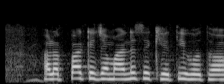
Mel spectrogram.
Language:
Bhojpuri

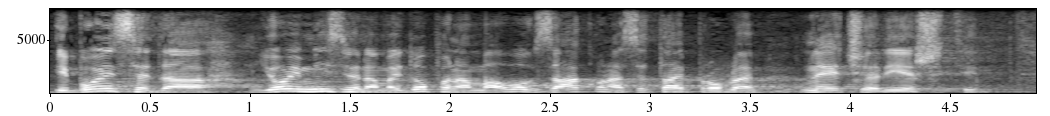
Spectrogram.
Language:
Croatian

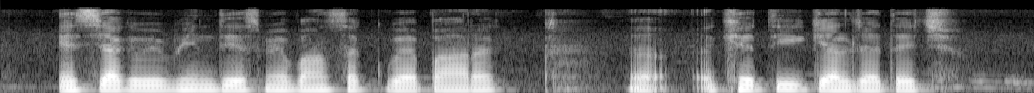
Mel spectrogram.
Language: Maithili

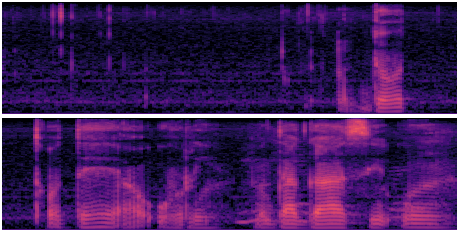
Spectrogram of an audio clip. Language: Venda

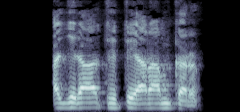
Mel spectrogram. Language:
Sindhi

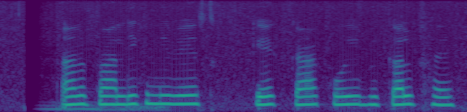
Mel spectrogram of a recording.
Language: Magahi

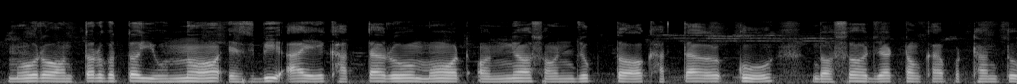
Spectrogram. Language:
Odia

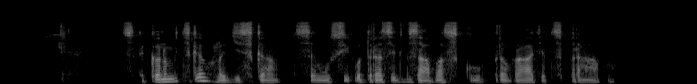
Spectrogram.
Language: Czech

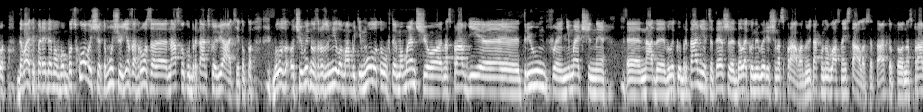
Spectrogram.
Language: Ukrainian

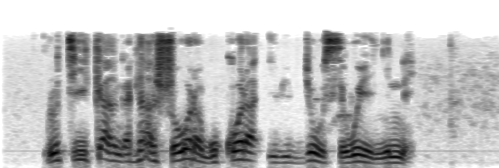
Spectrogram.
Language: Kinyarwanda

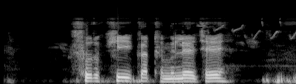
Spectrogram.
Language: Goaria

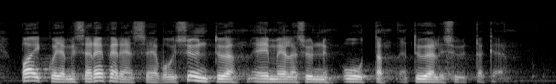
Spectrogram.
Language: Finnish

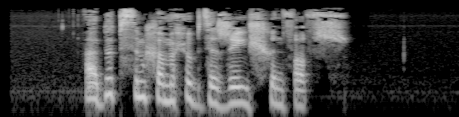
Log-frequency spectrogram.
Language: Kabardian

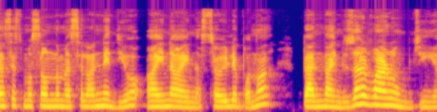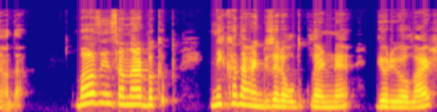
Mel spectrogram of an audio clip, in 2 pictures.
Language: Turkish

